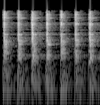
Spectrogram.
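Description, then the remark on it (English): A pendulum clock ticks steadily, seven crisp even ticks at a brisk, regular pace of about three per second, with no voices present. “As the pendulum swings, the alarm clock rings, wake up soul.”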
